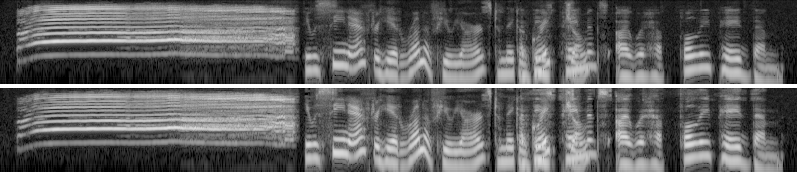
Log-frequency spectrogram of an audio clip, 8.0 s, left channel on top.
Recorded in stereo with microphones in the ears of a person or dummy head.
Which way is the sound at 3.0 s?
35° right (ahead or behind).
